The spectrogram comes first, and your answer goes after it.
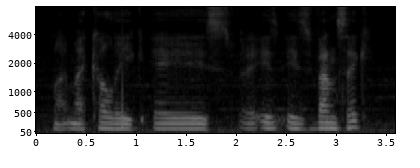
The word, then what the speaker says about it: Wansink: my colleague is Vansig, which I know a lot of people in the UK would pronounce it as Wansink. And he kind of said, how did you know to say that the way I said it, because it, I assume it's close but not quite exactly how it's said over there, and I actually don't know. I mean, the German, of course, the W is a V, and I know that's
